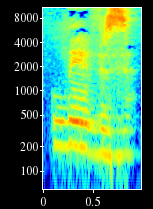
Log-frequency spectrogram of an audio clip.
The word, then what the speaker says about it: lives: Look at this word live. Live. This is a voiced sound. Vv. Therefore, this S is also going to be a voiced sound which is Z. Lives.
